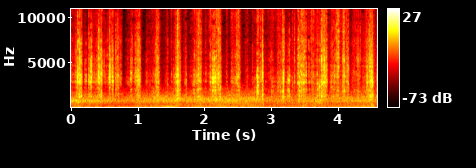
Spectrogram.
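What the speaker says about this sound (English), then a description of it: "rub some soil down" Soil and sand being rubbed by hand into the roots of hardwood cuttings, heard as a close, continuous gritty scraping and rustling with repeated rough strokes, no talk.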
